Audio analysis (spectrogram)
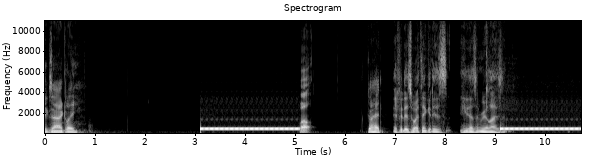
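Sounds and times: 
speech: 0:00.0 - 0:00.8, 0:05.1 - 0:05.4, 0:06.4 - 0:09.2
telephone dial tone: 0:03.1 - 0:05.1, 0:09.2 - 0:10.7.

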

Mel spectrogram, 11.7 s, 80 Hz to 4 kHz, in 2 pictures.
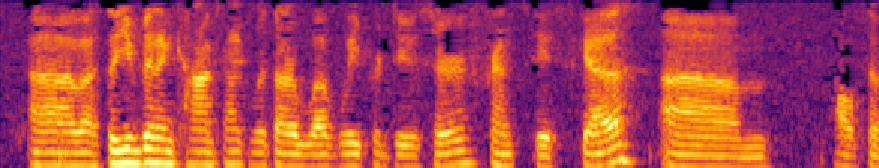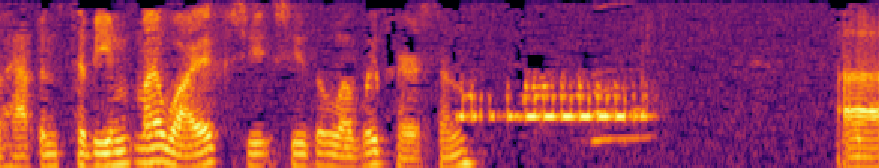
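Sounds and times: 
speech: 0:00.2 - 0:09.2, 0:11.4 - 0:11.7
landline telephone ringing in electronic bursts: 0:09.0 - 0:10.3.

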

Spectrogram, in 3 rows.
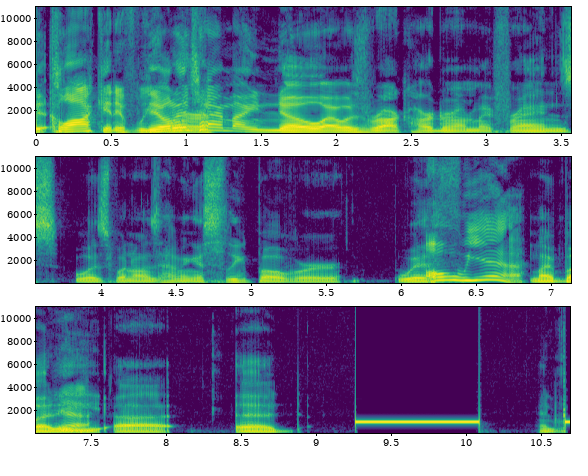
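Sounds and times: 
speech: 0:00.0 - 0:09.0, 0:10.5 - 0:10.6
steady pure high-pitched censor bleep: 0:09.3 - 0:10.6.

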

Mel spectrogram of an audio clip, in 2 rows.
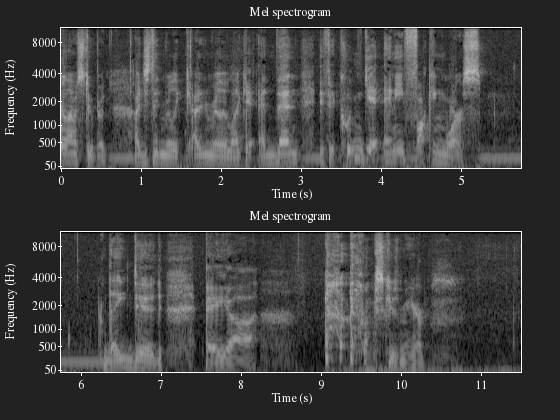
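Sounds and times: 
speech: 0:00.0 - 0:05.4, 0:06.2 - 0:08.4, 0:09.0 - 0:10.6
faint noise: 0:00.0 - 0:11.4
short cough: 0:09.1 - 0:09.7
throat clearing after a sip of a drink: 0:09.1 - 0:09.7.

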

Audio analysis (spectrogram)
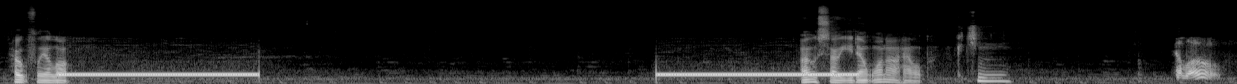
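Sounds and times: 
low noise: 0:00.0 - 0:12.3
speech: 0:00.1 - 0:00.8, 0:08.0 - 0:10.2, 0:11.8 - 0:12.3
telephone dial tone: 0:00.7 - 0:02.6, 0:06.6 - 0:08.0.

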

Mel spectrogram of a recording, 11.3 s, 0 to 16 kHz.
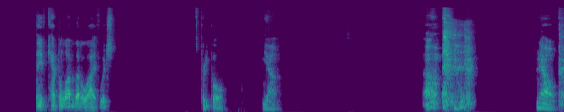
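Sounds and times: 
speech: 0:00.7 - 0:02.4, 0:04.0 - 0:04.6, 0:05.2 - 0:05.6, 0:08.5 - 0:09.5, 0:10.7 - 0:11.2
person clearing throat: 0:08.5 - 0:09.6
person coughing: 0:08.5 - 0:09.6.

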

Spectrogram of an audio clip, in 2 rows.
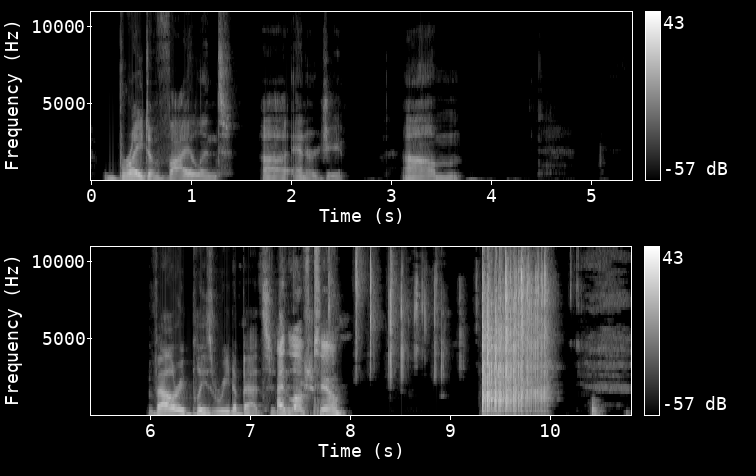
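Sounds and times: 
speech: 0:00.2 - 0:03.8, 0:06.0 - 0:08.1
dice tumbling onto a hard table: 0:08.2 - 0:10.1.

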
